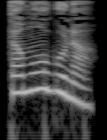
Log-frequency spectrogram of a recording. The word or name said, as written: ತಮೋಘ್ನ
